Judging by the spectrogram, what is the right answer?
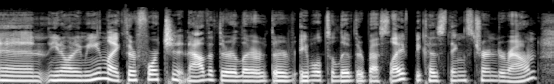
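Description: A plain, everyday voice speaks at a fairly quick pace with hardly any pauses, fairly even intonation and very even loudness, recorded dry and close with no echo. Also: woman, fairly low pitch for a woman, very clean recording, silent background. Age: 30s. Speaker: podcast co-host. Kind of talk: casual chat.

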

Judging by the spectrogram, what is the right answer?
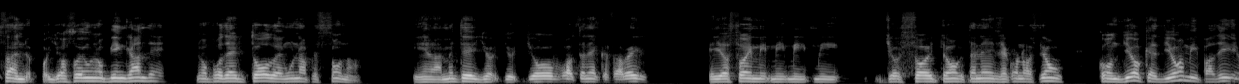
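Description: A man speaks with fairly even intonation at a medium pitch. His tone is dark and mellow, and the sound is dry and close with no echo. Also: moderate pace. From Cuba, raised in Miami from age seven. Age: 50s. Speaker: recovering alcoholic sharing his story. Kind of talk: personal testimony in interview. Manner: halting, many repetitions and fillers.

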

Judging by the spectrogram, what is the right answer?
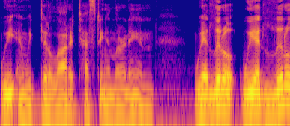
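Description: In a Chicago accent, a man talks at a fairly quick clip with a fairly low pitch and ordinary pitch variation, on a very clean recording with a silent background. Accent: Chicago American. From US Midwest, Chicago. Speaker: business founder and CEO. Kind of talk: interview. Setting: studio.

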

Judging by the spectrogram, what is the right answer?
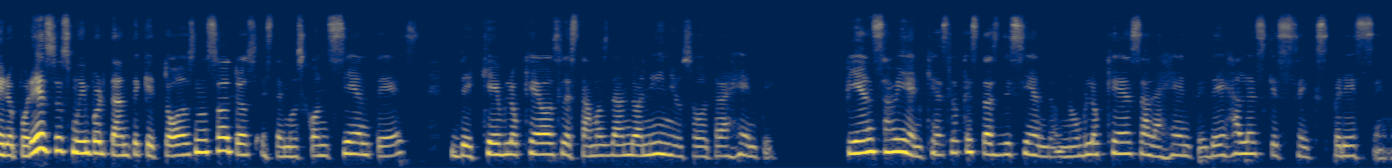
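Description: A woman's dark, mellow tone comes through at a fairly slow pace. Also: medium pitch for a woman, ordinary pitch variation. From Israel and Colombia. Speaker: arts therapist and belly dance teacher. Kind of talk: interview conversation.

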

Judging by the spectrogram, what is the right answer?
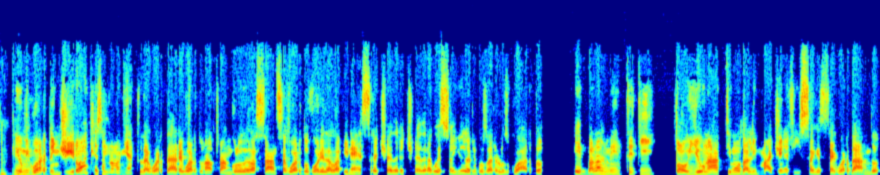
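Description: The man speaks at a very fast pace. His voice sits fairly high in pitch, with ordinary variation. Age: 20s. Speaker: psychologist. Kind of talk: casual interview.

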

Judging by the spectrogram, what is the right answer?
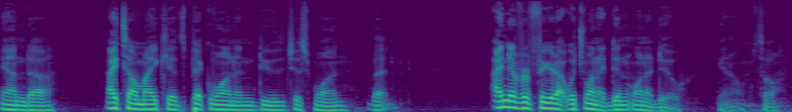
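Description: In a very clean recording with a silent background and a dry, close sound with no echo, a man with an American accent speaks at a moderate pace and fairly low pitch, with a dark, mellow tone, ordinary pitch variation, and long, frequent pauses. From Iowa, US Midwest. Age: 50s. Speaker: retiring teacher and farmer. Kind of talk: interview.

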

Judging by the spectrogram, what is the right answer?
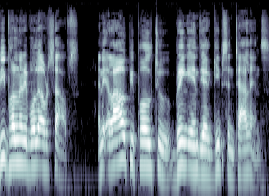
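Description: A man's fairly high voice with a Nepali accent at a fairly slow pace, with ordinary pitch variation, on a very clean recording with a silent background. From Bhutan. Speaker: lay minister. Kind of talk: interview. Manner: halting.

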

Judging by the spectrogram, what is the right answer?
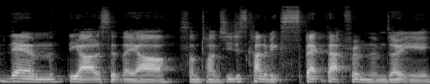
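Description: A man with a bright, sharp tone talks at a moderate pace and medium pitch. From Australia, Melbourne. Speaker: podcast host, vinyl collector. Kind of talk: casual chat.

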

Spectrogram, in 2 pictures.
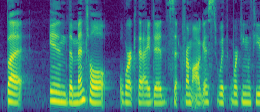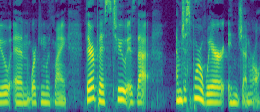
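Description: In an unremarkable speaking voice, a woman talks at a fairly low pitch with fairly even intonation. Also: fairly slow pace. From Nebraska, US Midwest. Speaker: country singer-songwriter. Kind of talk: casual interview chat.

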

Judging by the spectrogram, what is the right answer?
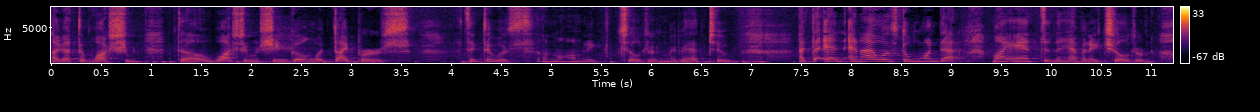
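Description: Noticeable background noise sits behind a woman speaking at a moderate pace and medium pitch. Her intonation is fairly even and her loudness very even. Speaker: grandmother interviewed about her marriage. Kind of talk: interview, storytelling.

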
